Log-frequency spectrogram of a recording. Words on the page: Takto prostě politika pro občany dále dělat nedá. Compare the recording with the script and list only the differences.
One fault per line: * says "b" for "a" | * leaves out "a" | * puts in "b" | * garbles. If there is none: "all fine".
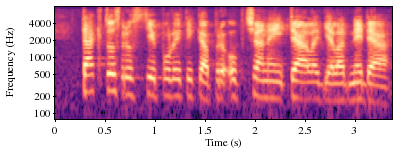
all fine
